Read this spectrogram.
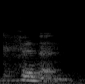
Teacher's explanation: Next to e, we have the rounded counterpart, which is as in können. This is a short, low mid, front rounded lax vowel. So it's lax just like e, but it's rounded.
